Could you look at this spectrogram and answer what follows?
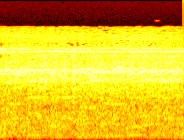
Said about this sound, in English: Stop the engine! So he stops the engine again.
